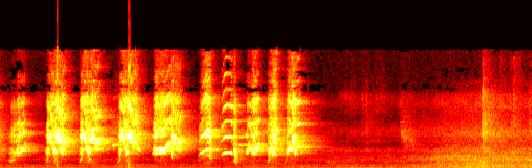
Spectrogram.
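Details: Lure call of the black-winged myna for trapping: about eleven rapid harsh chattering notes over three seconds, then quiet with some rustling noise.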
